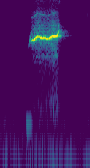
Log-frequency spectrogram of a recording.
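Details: A pet Monk Parakeet (Quaker Parrot) whistles on cue after being asked to whistle again: one clear, steady, high whistle lasting about half a second, rising slightly at the end, in a quiet room.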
